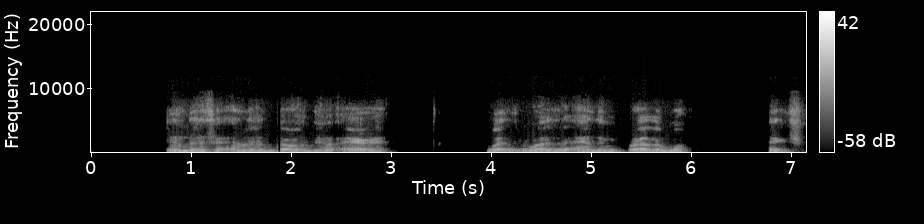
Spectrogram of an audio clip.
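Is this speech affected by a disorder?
Yes: ALS.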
